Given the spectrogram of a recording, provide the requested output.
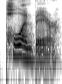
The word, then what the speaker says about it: Pull & Bear: so it's pronounced po the vowel is the same that you have in book not in school so it's a short vowel pull Pull and Bear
